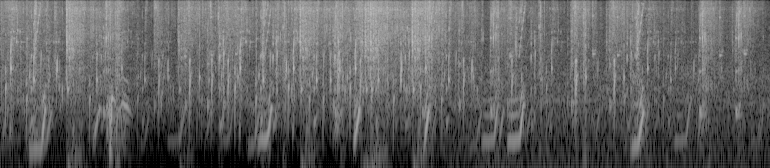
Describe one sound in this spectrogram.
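Cartoon jump sound effects bloop upward in pitch.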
